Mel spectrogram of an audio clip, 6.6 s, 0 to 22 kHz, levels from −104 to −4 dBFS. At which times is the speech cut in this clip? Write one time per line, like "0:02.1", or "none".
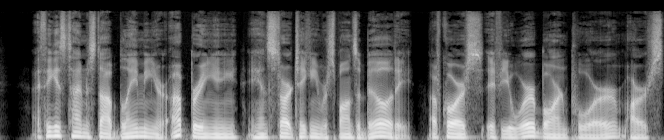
0:02.4
0:04.2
